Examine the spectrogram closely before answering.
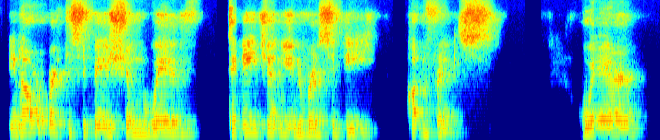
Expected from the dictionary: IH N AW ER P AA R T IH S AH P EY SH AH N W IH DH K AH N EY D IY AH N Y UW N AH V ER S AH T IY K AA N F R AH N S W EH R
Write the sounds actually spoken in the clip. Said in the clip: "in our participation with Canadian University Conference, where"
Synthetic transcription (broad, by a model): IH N AW ER P AA R T IH S AH P EY SH AH N W IH DH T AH N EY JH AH N Y UW N AH V ER S AH T IY K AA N F R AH N S W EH R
